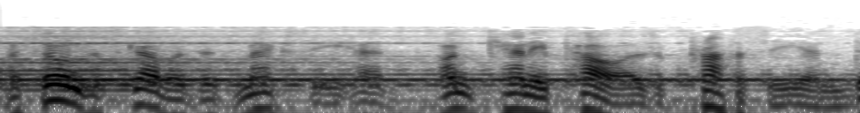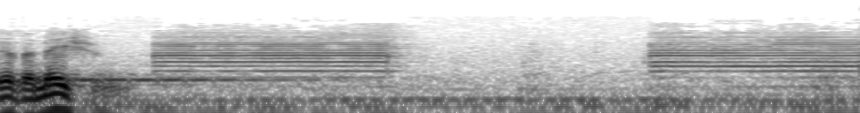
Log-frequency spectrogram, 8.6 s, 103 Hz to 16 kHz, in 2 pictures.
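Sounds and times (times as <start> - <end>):
speech: 0.2 - 5.1
harsh electric door buzzer droning: 5.1 - 6.4, 7.6 - 8.5.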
